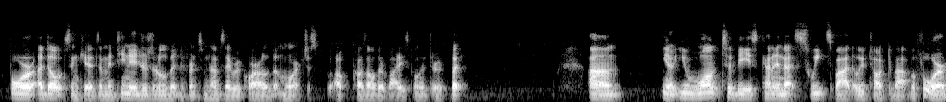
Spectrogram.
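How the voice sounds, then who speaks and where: Casting Man, lower voice, counselor giving easygoing advice, lots of fillers, dull lo-fi recording. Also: creaky. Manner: relaxed, many ums and restarts. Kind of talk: casual advice talk. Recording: dull lo-fi sound.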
